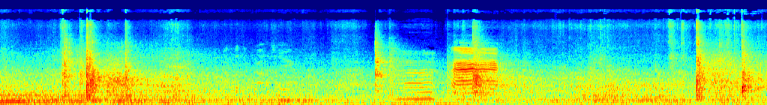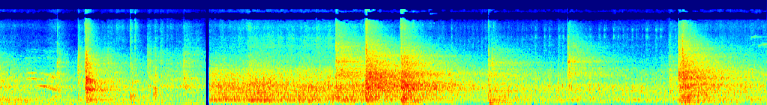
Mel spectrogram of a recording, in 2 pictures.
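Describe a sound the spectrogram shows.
Skateboard decks clack and snap on the ground.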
